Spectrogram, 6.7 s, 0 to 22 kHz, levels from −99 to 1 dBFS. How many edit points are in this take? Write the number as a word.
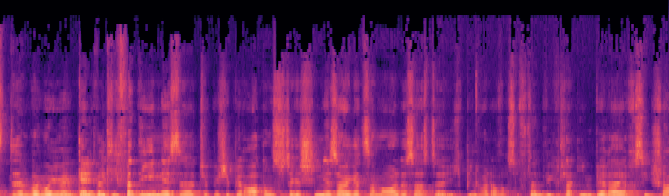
zero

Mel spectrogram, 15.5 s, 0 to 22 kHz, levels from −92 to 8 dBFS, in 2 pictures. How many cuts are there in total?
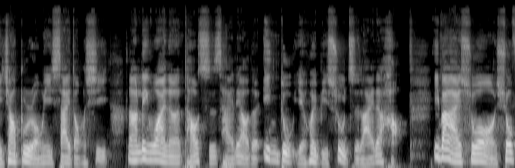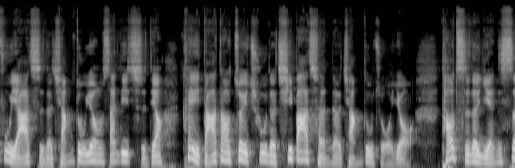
zero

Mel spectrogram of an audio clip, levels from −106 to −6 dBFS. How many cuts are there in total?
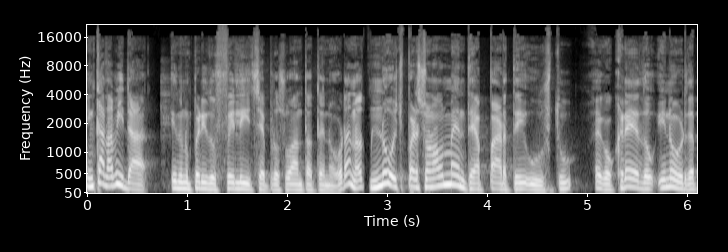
one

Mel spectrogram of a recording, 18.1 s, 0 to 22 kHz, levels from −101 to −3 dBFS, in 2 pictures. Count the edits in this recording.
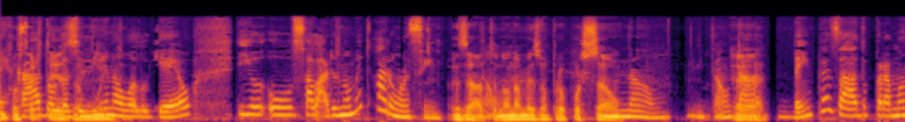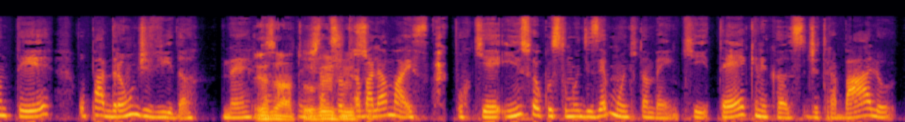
one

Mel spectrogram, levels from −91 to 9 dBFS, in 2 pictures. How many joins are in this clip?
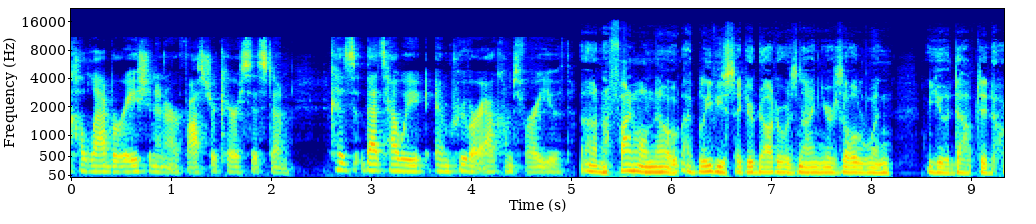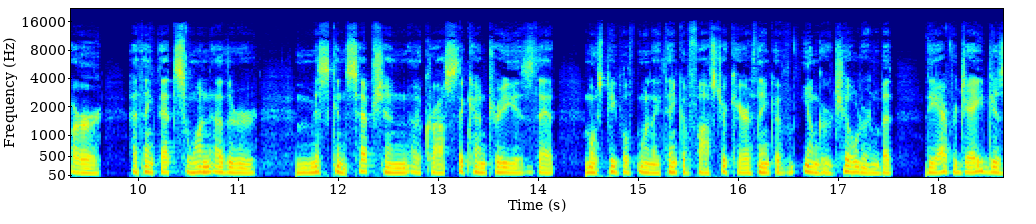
one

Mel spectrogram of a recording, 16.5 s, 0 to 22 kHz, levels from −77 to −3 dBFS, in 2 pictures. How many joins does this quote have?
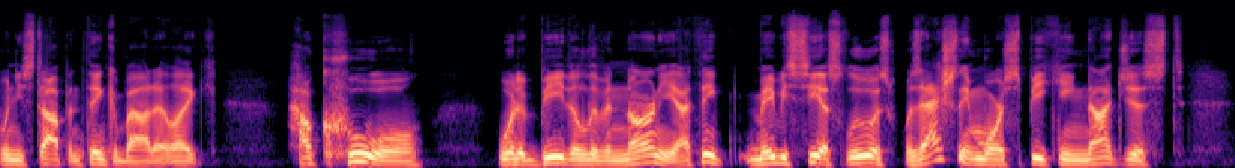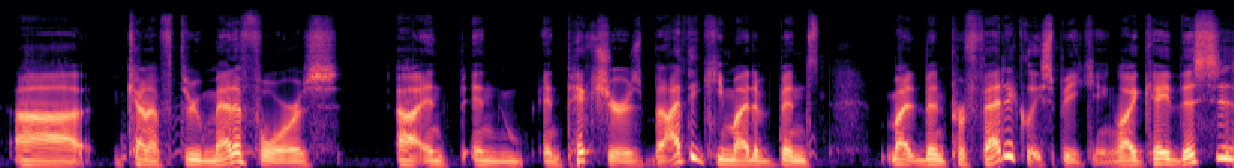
one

